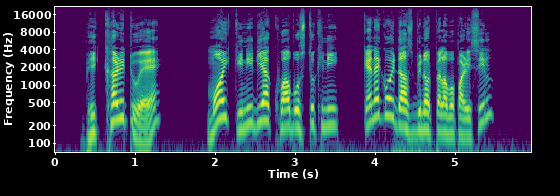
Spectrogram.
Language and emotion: Assamese, angry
